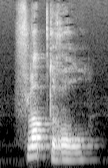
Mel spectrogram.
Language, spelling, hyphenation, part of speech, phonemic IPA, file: Dutch, flapdrol, flap‧drol, noun, /ˈflɑp.drɔl/, Nl-flapdrol.ogg
- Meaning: fool, nincompoop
